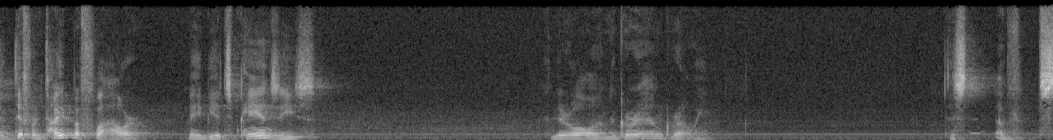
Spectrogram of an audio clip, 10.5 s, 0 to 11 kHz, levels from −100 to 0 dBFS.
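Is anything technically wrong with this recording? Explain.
No, nothing technically wrong can be heard in this audio.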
